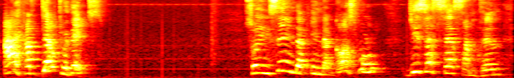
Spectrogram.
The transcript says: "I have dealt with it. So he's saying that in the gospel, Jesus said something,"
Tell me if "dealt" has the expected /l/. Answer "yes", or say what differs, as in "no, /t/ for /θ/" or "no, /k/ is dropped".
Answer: yes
